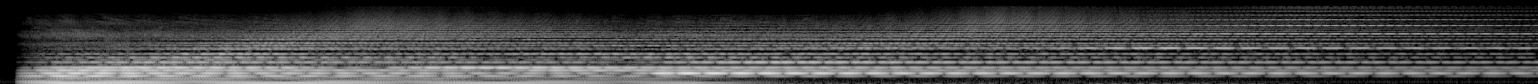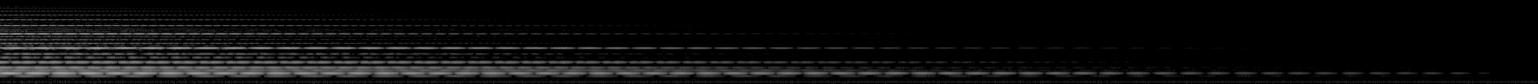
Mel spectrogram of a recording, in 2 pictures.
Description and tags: Goodbye, Until Next Time
Here's the perfect suspenseful "goodbye". Works perfectly to conclude until next week. Leave your audience hanging on the edge of their seat only to realize they have to wait until next week to see the conclusion.
Recorded with the Yamaha YPG-525 using the GoblinSynth and Audacity.
No acknowledgment necessary. I understand.
Thank you and have fun!
bye, conclusion, edgy, ending, goodbye, next-week, suspense, suspenseful, the-end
